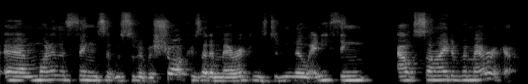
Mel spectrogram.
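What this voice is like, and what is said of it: Australian accent, not English. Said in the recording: “My accent's completely not English ... nobody could sort of understand my accent”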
